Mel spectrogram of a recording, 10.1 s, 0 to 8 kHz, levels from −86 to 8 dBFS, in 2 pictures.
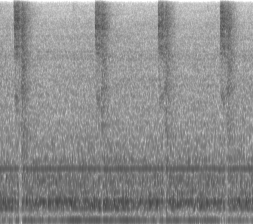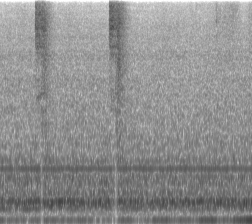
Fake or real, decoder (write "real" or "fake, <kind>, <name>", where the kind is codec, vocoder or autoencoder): real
